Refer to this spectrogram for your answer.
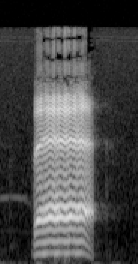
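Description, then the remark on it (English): A single drawn-out "baa" imitating a sheep's bleat, voiced loudly by a person and lasting about half a second, with quiet before and after. “Bah. Anybody else? Bah. Yeah, we're the sheep, okay?”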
